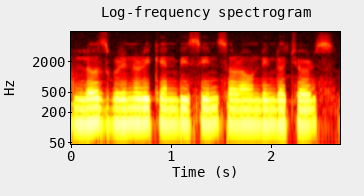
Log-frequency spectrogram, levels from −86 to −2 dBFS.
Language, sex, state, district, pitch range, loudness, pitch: English, male, Assam, Kamrup Metropolitan, 115-120 Hz, -14 LUFS, 120 Hz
